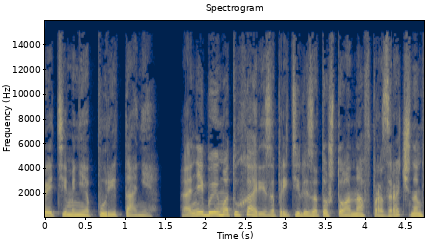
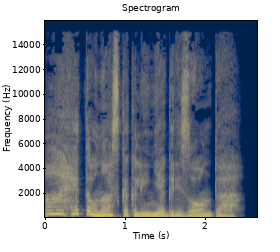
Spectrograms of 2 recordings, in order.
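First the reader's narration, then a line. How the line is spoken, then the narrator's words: Sigh. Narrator (Russian): вздохнула Наташа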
